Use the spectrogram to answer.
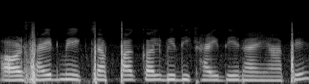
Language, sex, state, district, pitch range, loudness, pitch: Hindi, female, Bihar, Sitamarhi, 200-220 Hz, -18 LUFS, 210 Hz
